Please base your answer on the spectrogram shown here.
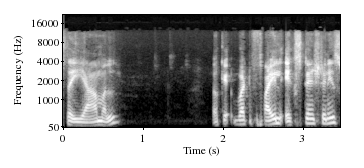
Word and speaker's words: YAML: here second one is actually input file okay pronunciation we actually call as it's the yaml okay but file extension is yml only remember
